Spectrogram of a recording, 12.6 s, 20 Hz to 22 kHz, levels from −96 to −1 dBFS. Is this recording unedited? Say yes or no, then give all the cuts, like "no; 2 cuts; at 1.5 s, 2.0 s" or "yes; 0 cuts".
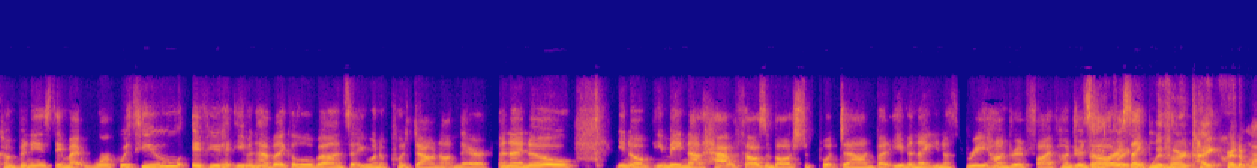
no; 2 cuts; at 5.0 s, 11.5 s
